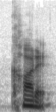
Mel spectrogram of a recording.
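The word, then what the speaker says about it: 彼: Before the 1800s, there was a word pronounced kare.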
